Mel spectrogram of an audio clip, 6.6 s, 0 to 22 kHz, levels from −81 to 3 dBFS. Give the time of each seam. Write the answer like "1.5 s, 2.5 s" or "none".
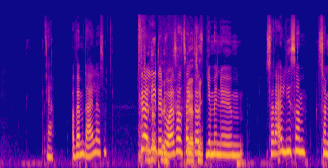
2.7 s, 4.0 s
